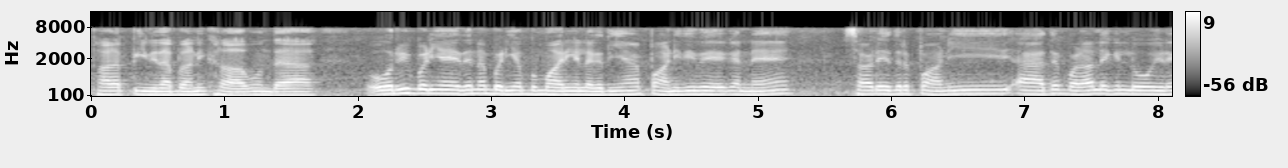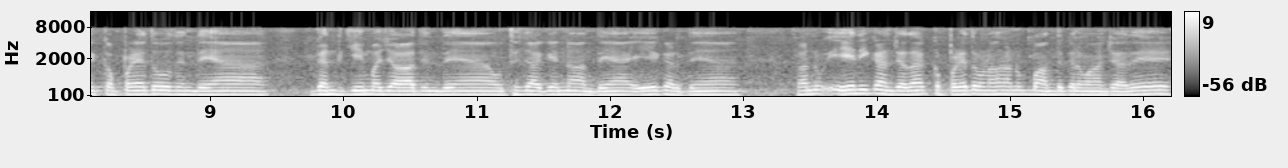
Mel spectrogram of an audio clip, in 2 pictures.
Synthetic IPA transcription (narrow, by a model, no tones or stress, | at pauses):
sʰaːɽaːpiːneːd̪aːb̬ɾaːniːkʰəɾaːbɦʊ̃nd̪aːɛː | oːɾʋiːbəɽijãːed̪eːnãːbəɽɪjãːbɪmaːɾijãːləɡd̪iːãːpaːñiːd̪iːʋeːkəɾneː | saːɽeːɪd̪əɾpaːɽiːɛːt̪ebəɽaːleːkɪnloːkd͡ʒeːɽeːkəpːɽeːt̪̬oːd̪ɪ̃nd̪eːãː | ɡənd̪ɡiẽːməd͡ʒaːd̪ɪnd̪eːãːʊt̪ʰːeːd͡ʒaːkeːnãːnd̪eːãːeːkəɾd̪eːãː | saːnũːeːnĩːkəɾnaːt͡ʃaːd̪aːkəpːɽeːt̪oːnãːsaːnũːbə̃nd̪kəɾʋaːnaːt͡ʃaːd̪eː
